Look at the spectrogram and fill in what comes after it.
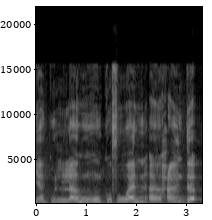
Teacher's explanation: Nampak bunyi dia? De. Huruf apa tu? Huruf dal. Itulah dia punya sifat qalqalah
